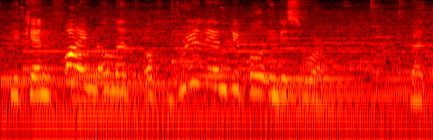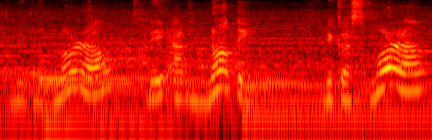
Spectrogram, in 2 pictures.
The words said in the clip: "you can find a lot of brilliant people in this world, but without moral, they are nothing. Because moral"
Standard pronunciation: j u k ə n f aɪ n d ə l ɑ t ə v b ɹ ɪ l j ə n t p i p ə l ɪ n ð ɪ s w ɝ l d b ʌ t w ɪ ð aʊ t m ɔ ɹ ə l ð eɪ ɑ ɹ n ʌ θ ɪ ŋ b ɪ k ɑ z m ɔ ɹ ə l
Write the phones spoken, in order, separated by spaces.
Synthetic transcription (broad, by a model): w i k ə n f aɪ n d ə l ɑ t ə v b ɹ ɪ l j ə n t p i p ə l ɪ n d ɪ s w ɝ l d b ʌ t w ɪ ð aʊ m ɔ ɹ ə l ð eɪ ɑ ɹ n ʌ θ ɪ ŋ b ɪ k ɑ s m ɔ ɹ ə l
